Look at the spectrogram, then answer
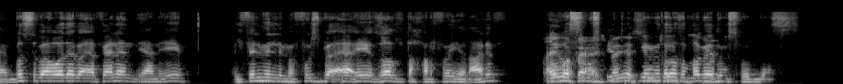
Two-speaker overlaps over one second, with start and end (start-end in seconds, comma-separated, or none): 5.5-7.2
